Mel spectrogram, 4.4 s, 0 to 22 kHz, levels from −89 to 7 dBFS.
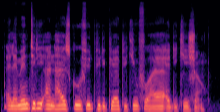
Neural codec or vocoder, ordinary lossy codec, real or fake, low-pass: vocoder, 44.1 kHz, 128 mel bands, Pupu-Vocoder; none; fake; 19.8 kHz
